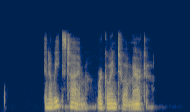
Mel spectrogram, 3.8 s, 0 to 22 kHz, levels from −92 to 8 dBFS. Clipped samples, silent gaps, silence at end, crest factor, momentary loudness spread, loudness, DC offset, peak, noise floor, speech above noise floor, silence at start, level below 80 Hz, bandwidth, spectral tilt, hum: under 0.1%; none; 0.75 s; 18 dB; 8 LU; -19 LUFS; under 0.1%; -2 dBFS; -85 dBFS; 67 dB; 0.9 s; -52 dBFS; 8 kHz; -5.5 dB/octave; none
